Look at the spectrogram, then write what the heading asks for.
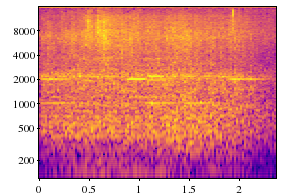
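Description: Lionel train running steadily with a continuous rumbling roar and faint rail whine, loud and close, no voices.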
